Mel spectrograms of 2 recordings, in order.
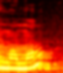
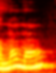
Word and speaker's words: moment: À ce moment, at this moment. IEN pronounced as on, T silent.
